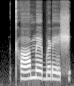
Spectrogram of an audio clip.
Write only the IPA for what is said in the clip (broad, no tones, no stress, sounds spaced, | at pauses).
kʰ ɑ m ɛ b ə ɽ e ʃ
